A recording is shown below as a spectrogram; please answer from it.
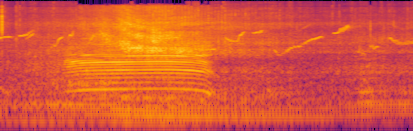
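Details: Tame cow roaming the road in search of food gives one drawn-out, level harmonic moo lasting over a second, over a hiss of background noise and scattered bird chirps afterward.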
